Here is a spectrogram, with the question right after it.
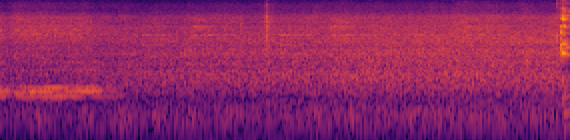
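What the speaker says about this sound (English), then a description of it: "the wheels of the train of the car begin slowly moving on the" A train starting to move on its tracks as a sound effect: a steady, full hiss and rumble throughout, with a brief whistle-like tone at the start.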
